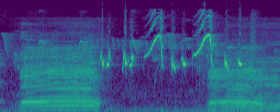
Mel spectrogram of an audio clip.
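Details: Tame cows and calves herded toward the forest as they look for food. Two sustained, droning moos about a second and a half apart, with quick high bird chirps and whistles in between.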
